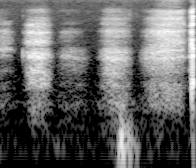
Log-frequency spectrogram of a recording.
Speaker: Gonna sneeze. Whew. Gonna sneeze. Oh. Gonna sneeze again.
